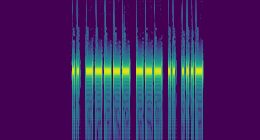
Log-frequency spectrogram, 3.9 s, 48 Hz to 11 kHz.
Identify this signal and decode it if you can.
Morse code, heard as a keyed tone, about 36 wpm, 700 Hz. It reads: I0OIV
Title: DXCC-100 Call Signs - 5 Characters - 35wpm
